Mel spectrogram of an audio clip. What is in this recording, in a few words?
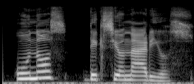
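some dictionaries, Spanish, female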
